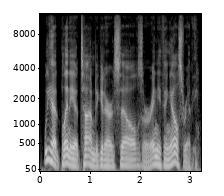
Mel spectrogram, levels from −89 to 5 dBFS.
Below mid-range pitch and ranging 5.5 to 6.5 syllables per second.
Yes: low, 105 Hz; 6.2 syllables/s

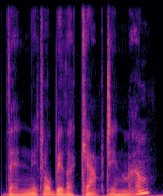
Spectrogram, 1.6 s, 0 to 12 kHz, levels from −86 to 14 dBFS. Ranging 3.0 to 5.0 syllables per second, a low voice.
No: 5.3 syllables/s; low, 120 Hz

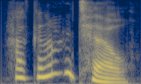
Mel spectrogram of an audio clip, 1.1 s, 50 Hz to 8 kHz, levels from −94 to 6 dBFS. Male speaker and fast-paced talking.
No: female; fast, 225 wpm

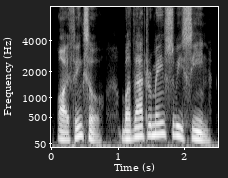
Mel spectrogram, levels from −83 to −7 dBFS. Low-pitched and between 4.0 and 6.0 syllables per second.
Yes: low, 130 Hz; 5.0 syllables/s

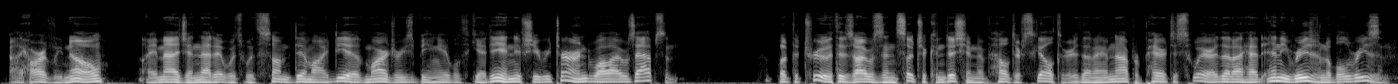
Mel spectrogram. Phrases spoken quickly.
Yes: fast, 215 wpm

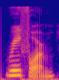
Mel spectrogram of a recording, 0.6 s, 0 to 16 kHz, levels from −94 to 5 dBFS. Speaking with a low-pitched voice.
No: high, 215 Hz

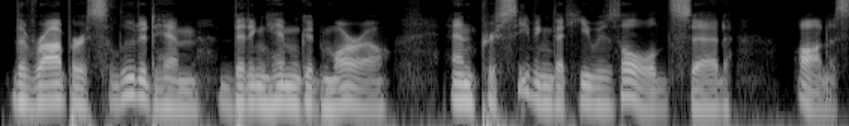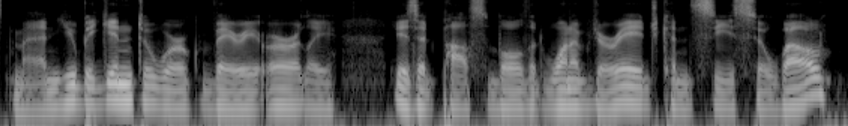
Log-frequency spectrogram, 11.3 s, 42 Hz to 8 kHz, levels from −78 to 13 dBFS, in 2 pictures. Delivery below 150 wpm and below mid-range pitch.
No: average, 185 wpm; low, 100 Hz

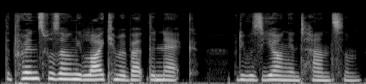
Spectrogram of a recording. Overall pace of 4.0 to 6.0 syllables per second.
No: 6.2 syllables/s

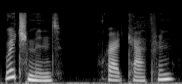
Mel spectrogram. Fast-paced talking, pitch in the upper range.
No: slow, 100 wpm; high, 215 Hz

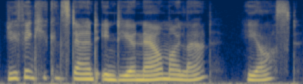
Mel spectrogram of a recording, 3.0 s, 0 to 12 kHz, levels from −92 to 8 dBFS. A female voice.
Yes: female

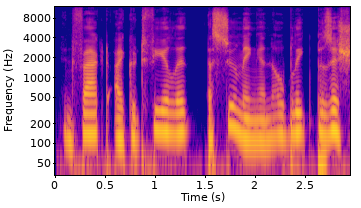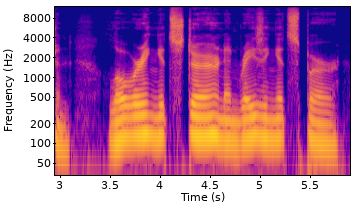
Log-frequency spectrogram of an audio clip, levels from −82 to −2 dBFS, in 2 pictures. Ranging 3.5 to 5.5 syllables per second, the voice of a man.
Yes: 5.1 syllables/s; male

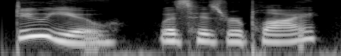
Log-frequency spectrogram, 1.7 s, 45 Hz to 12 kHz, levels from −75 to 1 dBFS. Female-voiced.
Yes: female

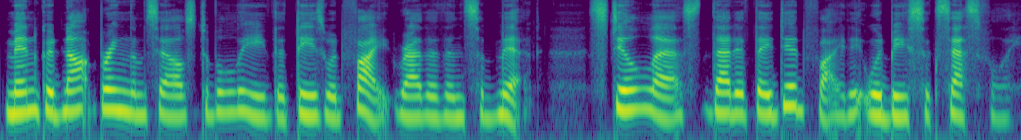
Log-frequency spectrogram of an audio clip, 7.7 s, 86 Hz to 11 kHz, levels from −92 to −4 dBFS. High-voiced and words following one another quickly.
No: high, 215 Hz; average, 195 wpm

